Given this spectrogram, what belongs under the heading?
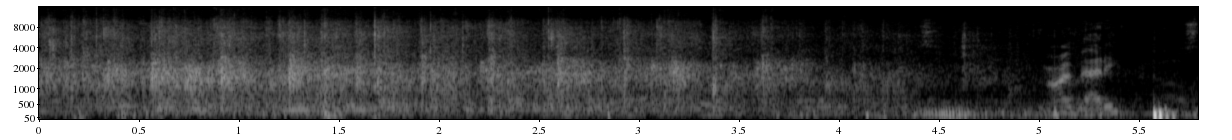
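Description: Audience applause at a live Bitcoin Day conference in Naples, a fairly faint, sustained patter of clapping from a crowd, with voices talking over it and a sharp knock near the end.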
